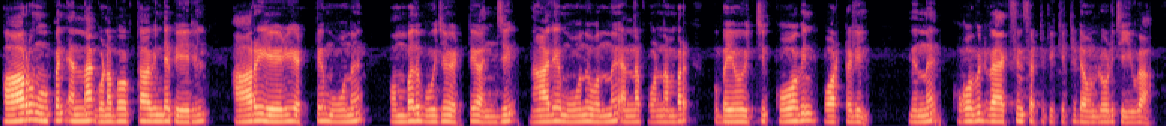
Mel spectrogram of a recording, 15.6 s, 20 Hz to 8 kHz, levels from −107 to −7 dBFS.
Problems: none marked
